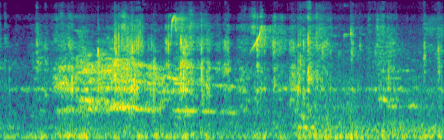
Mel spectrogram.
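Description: A rooster crowing once, faint, starting about half a second in and lasting around two seconds, over a low steady rumble.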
